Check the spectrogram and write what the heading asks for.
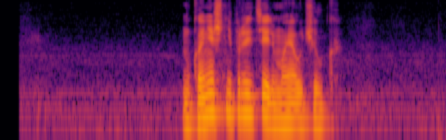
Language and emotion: Russian, neutral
